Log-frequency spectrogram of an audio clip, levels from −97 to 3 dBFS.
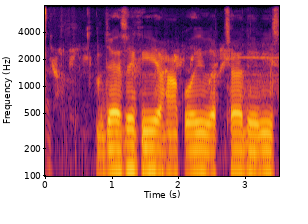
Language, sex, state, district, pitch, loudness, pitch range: Hindi, male, Madhya Pradesh, Katni, 100 Hz, -14 LUFS, 95-100 Hz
